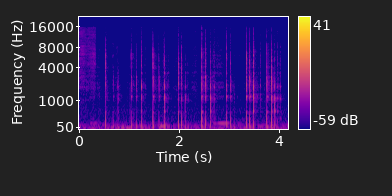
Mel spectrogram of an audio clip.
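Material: Wood.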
